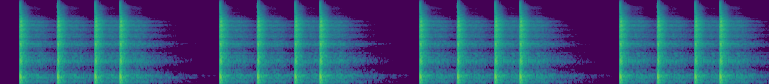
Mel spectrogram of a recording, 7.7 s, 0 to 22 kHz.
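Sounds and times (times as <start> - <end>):
little snare drum at 120 bpm in D: 0.2 - 1.6, 2.2 - 3.6, 4.2 - 5.6, 6.2 - 7.6.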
